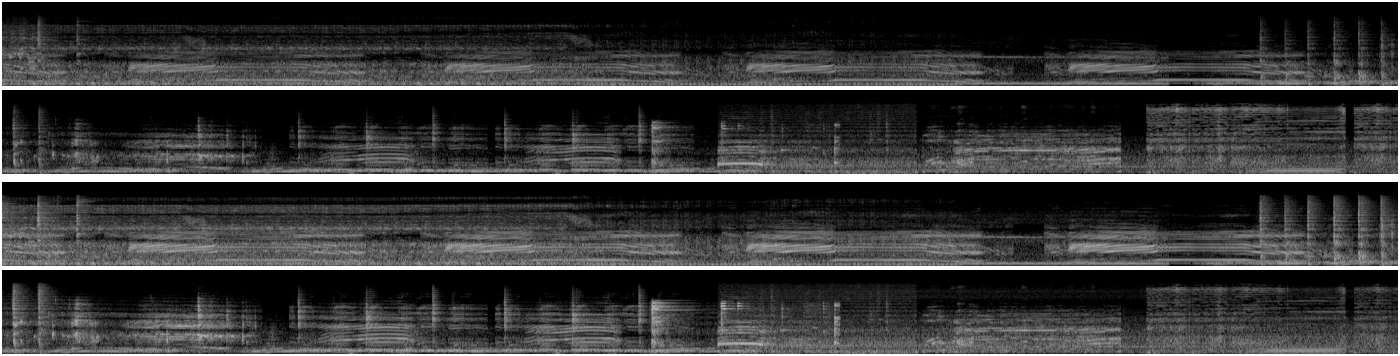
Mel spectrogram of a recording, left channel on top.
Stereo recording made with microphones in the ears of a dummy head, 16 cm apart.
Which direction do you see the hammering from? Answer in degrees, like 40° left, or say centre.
60° right.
